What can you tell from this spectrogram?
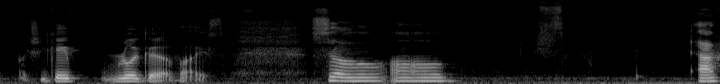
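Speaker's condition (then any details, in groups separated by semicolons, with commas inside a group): Quadriplegic cerebral palsy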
